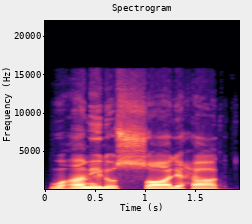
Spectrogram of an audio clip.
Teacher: یہاں پہ عین کو درست ادا نہیں کیا جاتا اور حمزہ پڑھا جاتا ہے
